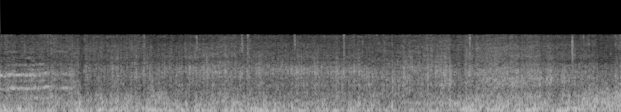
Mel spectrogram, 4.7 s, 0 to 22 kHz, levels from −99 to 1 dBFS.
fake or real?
real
